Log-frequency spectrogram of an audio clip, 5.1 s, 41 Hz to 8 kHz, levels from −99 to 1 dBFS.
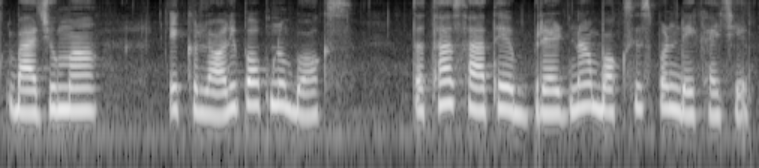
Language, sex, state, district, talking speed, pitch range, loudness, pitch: Gujarati, female, Gujarat, Valsad, 155 wpm, 235-270 Hz, -18 LUFS, 250 Hz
